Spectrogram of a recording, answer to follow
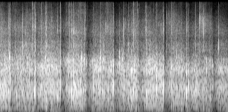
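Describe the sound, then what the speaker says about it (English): Steady applause from a crowd, dense clapping that fills the space evenly for a couple of seconds, loud and close. "let's give them a round of applause"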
